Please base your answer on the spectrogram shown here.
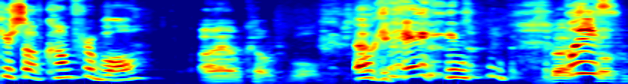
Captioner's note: laughs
